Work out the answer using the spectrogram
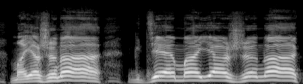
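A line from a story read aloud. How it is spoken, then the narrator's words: Shout. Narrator (Russian): крикнул он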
